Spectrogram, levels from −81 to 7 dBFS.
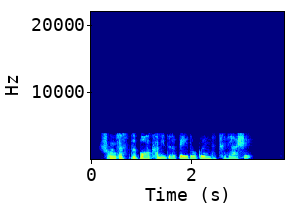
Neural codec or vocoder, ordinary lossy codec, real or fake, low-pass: codec, 16 kHz in and 24 kHz out, 0.4 kbps, LongCat-Audio-Codec, two codebook decoder; AAC, 16 kbps; fake; 7.2 kHz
